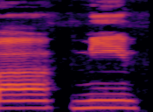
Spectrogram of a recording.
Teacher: ये दोनों होठ मिलकर बा अदा होता है।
